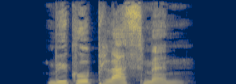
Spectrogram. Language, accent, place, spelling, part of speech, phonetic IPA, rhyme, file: German, Germany, Berlin, Mykoplasmen, noun, [mykoˈplasmən], -asmən, De-Mykoplasmen.ogg
- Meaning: 1. plural of Mykoplasma 2. Mycoplasma (genus of bacteria)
